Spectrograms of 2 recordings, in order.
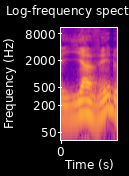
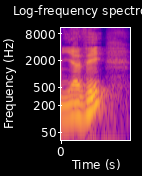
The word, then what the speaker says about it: Yahvé: Et là, je les ai prononcées en mettant les voyelles Yahvé, de sorte à ce que ça sonne comme Yahvé.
